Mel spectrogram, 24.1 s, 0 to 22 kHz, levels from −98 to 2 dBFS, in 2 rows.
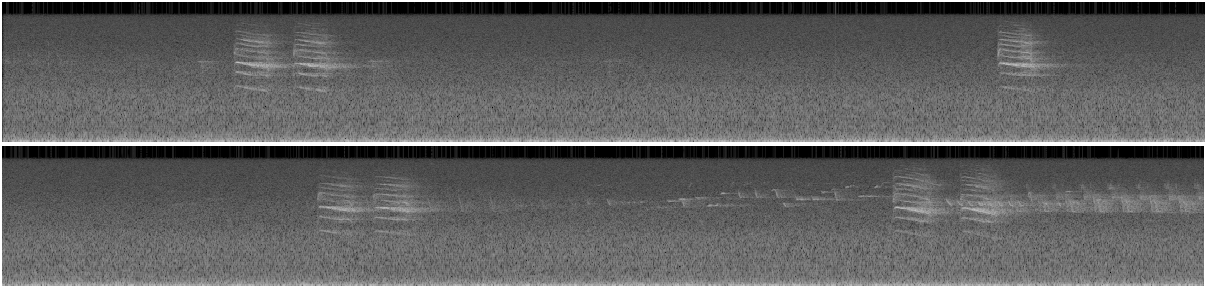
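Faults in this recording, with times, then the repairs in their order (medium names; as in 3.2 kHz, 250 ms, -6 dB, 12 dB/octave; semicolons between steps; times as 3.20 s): crackle 40 per s -37 dBFS
8.33 s: pop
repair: de-click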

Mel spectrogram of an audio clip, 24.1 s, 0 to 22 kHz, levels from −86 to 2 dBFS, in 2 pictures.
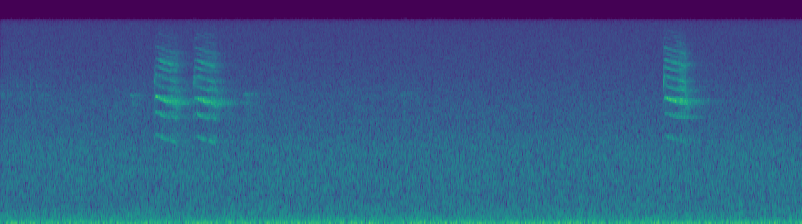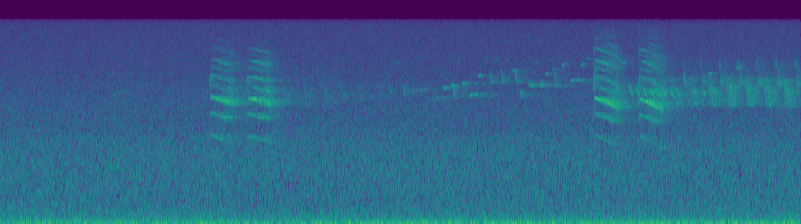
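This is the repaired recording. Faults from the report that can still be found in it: nothing left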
